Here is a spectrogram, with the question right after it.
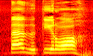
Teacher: گول تا پر جب وقف کرتے ہیں تو وہ ہا بن جاتی ہے، اس لیے کہیں گے تذکرہ.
